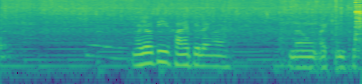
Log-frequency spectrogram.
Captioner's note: speaks in foreign language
